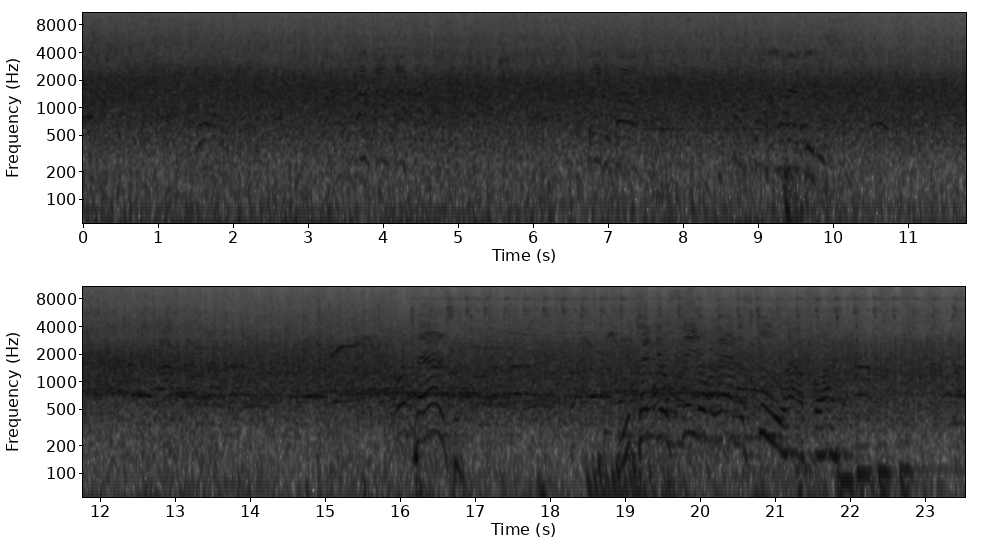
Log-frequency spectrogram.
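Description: A large crowd applauds and cheers loudly.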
